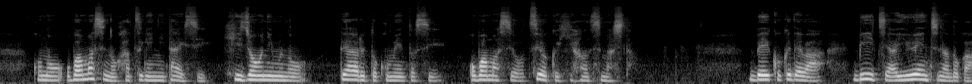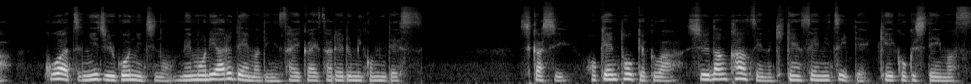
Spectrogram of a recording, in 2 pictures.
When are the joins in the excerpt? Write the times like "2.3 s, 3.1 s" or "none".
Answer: 2.2 s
